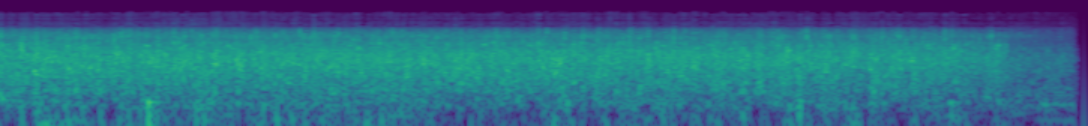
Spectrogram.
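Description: Sustained applause from an audience welcoming Hitori Saito to give a talk, a dense, steady clatter of many hands clapping at even loudness for several seconds before easing off slightly at the end, with no voices over it.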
